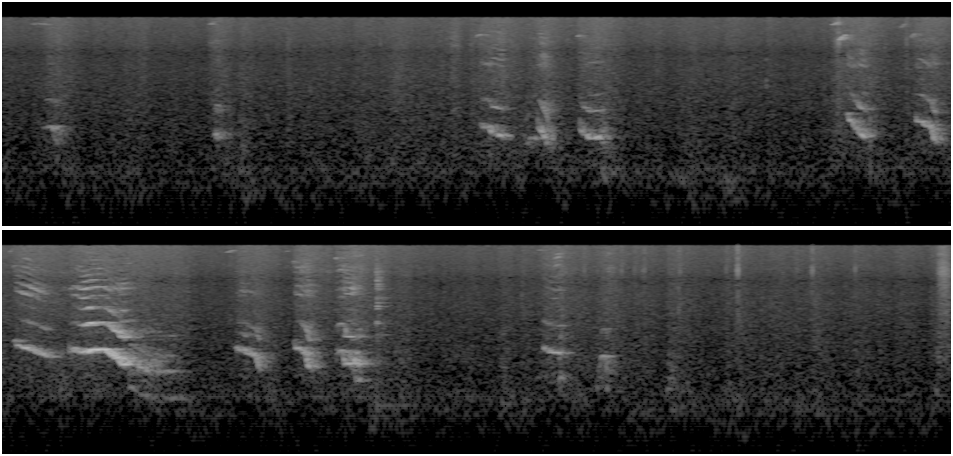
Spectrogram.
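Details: Three Siberian Husky puppies at play in a kennel, sending out bursts of high, falling whimpers and yelps with a short rising squeal near the middle, between quieter stretches of scuffling.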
